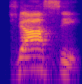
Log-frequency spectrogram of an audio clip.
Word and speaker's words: Jossie: Oh wait, it's pronounced Jossie. Thank you for letting me know. So Jossie Burris, thank you. I think that's how you say it.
